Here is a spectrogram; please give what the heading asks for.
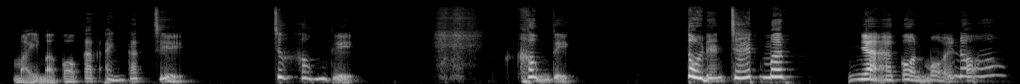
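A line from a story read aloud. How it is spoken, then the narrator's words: Old woman, tearful voice. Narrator (Vietnamese): bà cụ mếu máo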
